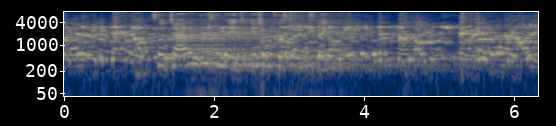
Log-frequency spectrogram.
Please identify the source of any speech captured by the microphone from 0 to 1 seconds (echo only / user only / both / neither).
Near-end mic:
echo only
